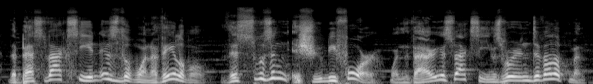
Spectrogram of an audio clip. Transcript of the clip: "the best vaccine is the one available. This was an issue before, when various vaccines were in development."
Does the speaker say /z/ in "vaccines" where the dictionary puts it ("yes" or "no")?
yes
